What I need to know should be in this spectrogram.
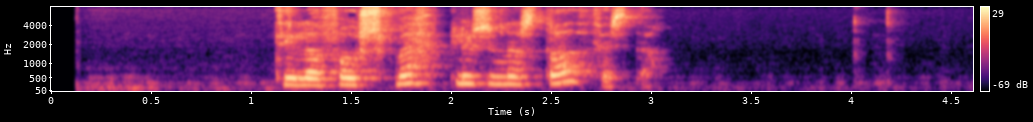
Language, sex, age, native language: Icelandic, male, 50-59, Icelandic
